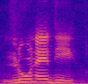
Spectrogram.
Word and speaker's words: lunedì: Monday, lunedì.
